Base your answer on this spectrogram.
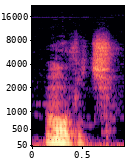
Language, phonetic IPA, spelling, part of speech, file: Polish, [ˈmuvʲit͡ɕ], mówić, verb, Pl-mówić.ogg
